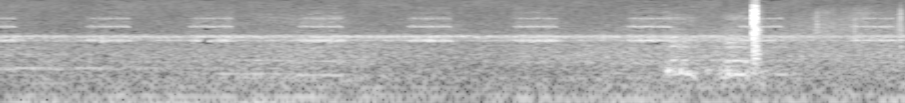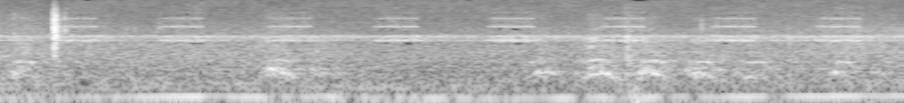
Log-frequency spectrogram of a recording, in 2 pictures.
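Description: Crickets chirping in an even, repeating rhythm over a low steady hum. Two sharp clicks come about four and five seconds in.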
